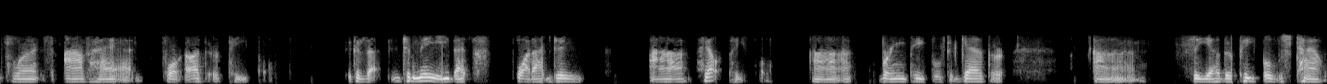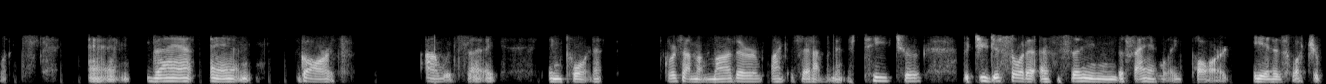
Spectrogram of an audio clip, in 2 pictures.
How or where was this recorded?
phone line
